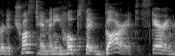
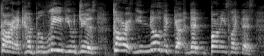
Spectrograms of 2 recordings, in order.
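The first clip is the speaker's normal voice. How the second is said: put-on, indignant, angry, high-pitched tone; 9 semitones higher than usual. Retelling how Shane turned on Garrett: imitating Shane being angry. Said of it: "he's angry at Garrett and being like".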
